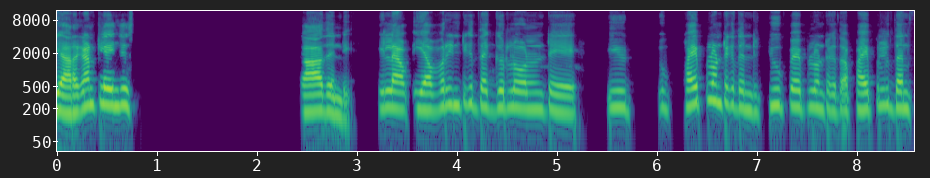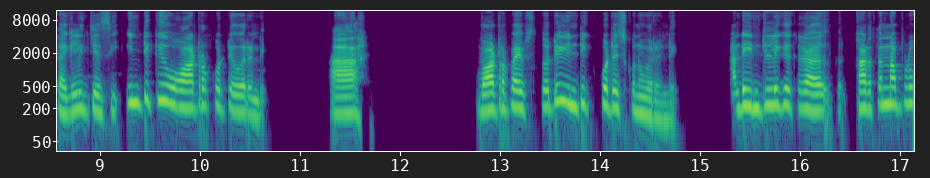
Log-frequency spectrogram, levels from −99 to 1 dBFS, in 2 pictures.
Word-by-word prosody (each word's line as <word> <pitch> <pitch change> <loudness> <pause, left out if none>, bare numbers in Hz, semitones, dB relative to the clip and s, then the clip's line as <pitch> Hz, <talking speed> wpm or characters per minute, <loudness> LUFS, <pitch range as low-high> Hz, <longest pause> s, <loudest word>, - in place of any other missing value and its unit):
అరగంటలో 225 +8 +4
ఏం 225 - +2
చేస్ 220 - 0 1.7
కాదండి. 175 -6 +5 0.4
ఇలా 210 -1 +5 0.3
ఎవరింటికి 230 +5 -2
దెగ్గరలో 210 +1 0
ఆళ్లుంటే 195 -1 -2 0.6
ఈ - - -1 0.5
ఇప్ 190 - -13
పైప్ 240 +3 +4
లుంటాయి 255 -4 +2
కదండీ, 190 -5 -3
ట్యూబ్ 230 -3 -2
పైప్‌‌లుంటాయి 205 -3 -1
కదా. - - -2
ఆ - - -37
పైపులకి 200 +4 0
దాన్ని 200 -3 +1
తగిలించేసి 180 -1 -3 0.2
ఇంటికి 280 +2 0 0.2
వాటర్ 210 +2 +2
కొట్టేవారండి. 170 -8 -3 0.7
ఆహ్ 165 -4 +3 1.2
వాటర్ 195 +1 +5
పైప్స్ 205 -3 +1
తోటి 215 +6 -1
ఇంటికి 225 -1 -2
కొట్టేసుకునేవారండి. 165 - -2 0.6
అంటే 205 +4 +1
ఇంటిలికికడ 220 0 0 0.5
కడతన్నప్పుడు 235 +4 +2
205 Hz, 110 wpm, -24 LUFS, 185-230 Hz, 1.7 s, కాదండి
